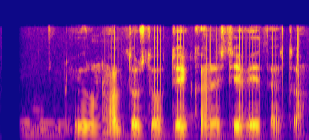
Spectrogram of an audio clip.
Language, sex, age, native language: Icelandic, male, 15, Icelandic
